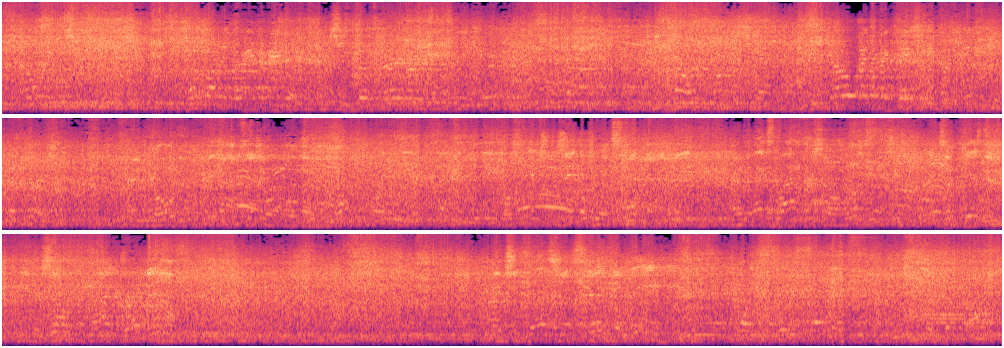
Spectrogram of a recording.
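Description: Motocross bikes rev and roar around a dirt track.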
